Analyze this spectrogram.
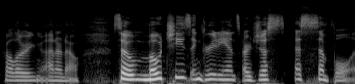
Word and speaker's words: mochi: Mochi. Oh, mushy.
